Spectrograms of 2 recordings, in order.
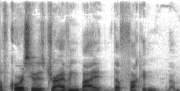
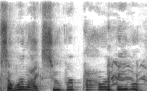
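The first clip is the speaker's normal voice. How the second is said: put-on Texas accent, pitched way up; 13 semitones higher than usual. Retelling what a kid in a movie asks his father: put-on texas accent. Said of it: "that's my Texas accent".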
